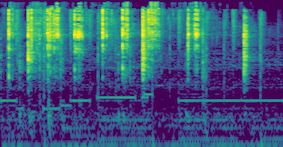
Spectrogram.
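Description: Carolina Reaper Pancit Canton noodles being tossed and stirred with metal cutlery in a dish, giving a quick run of close clinks and scrapes over a low steady hum, with no voices.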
